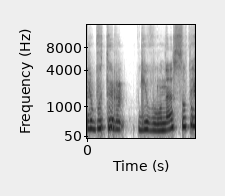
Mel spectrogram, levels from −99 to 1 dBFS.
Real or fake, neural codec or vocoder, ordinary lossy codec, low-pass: real; none; Opus, 24 kbps; 14.4 kHz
